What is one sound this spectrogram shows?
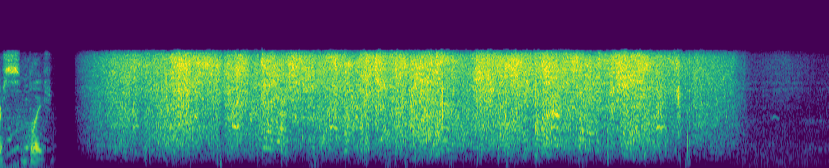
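Skis swish and scrape steadily over snow.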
